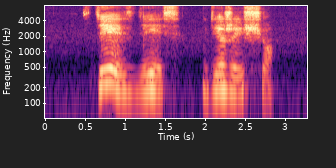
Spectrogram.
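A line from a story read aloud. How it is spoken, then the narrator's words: Tired voice. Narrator (Russian): ответил он, наконец, усталым голосом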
